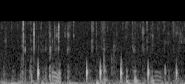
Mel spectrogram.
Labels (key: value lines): label: biophony, knock croak
recorder: SoundTrap 300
